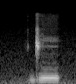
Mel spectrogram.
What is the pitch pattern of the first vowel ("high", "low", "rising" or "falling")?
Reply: low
